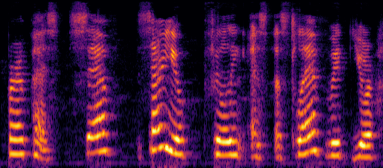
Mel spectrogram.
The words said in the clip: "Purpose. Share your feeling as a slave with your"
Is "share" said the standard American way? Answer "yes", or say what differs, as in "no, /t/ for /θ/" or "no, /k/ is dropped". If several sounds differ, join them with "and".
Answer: no, /s/ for /ʃ/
